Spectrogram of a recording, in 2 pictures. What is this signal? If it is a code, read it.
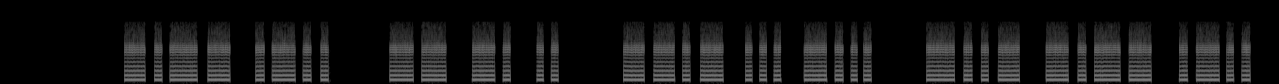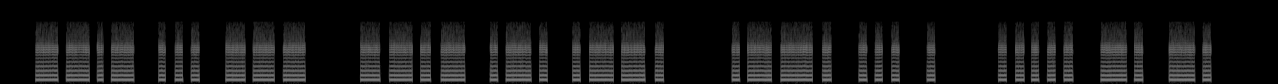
Morse code, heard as a buzzer, hand-sent with a straight key, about 15 wpm. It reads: YL MNI QSB XYL QSO QRP PSE 5NN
